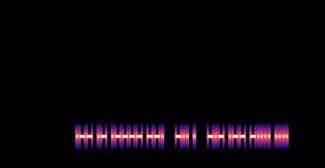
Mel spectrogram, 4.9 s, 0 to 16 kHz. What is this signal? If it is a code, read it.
Morse code, heard as a keyed tone, about 42 wpm, 700 Hz. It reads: WA1G DE KW6H
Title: USA Callsign DE Callsign - 4 Characters - 45wpm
